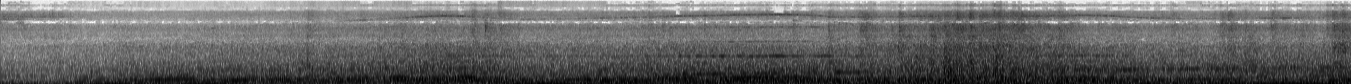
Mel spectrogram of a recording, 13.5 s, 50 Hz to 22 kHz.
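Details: SN61 DDE E210 on a dead run back to MB: loud, steady drive with a heavy low roar and a faint thin whistle over it, cooling fan thrash and turbo whine.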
